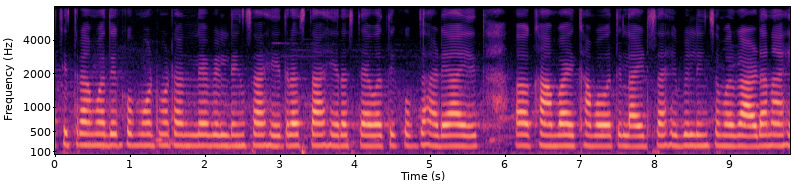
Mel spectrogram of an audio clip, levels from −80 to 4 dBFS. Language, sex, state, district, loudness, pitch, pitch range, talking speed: Marathi, female, Maharashtra, Pune, -15 LUFS, 220 Hz, 220-225 Hz, 140 wpm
